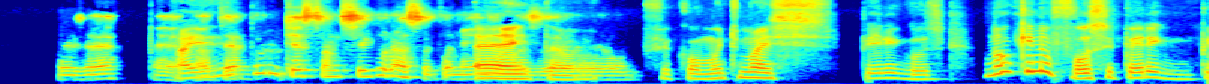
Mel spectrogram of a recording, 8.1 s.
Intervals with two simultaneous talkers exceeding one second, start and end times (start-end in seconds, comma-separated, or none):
none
